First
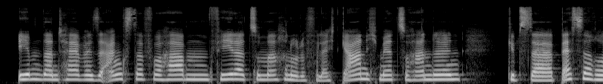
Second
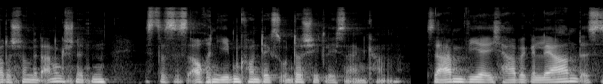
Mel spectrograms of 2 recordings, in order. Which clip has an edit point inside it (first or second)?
second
